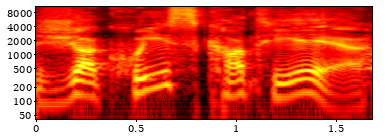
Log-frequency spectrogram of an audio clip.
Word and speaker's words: Jacques Cartier: Jacques Cartier.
